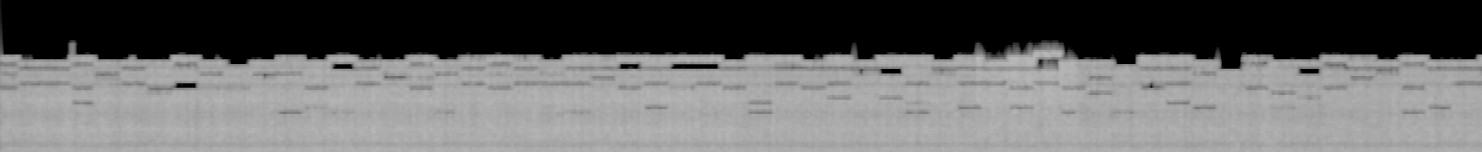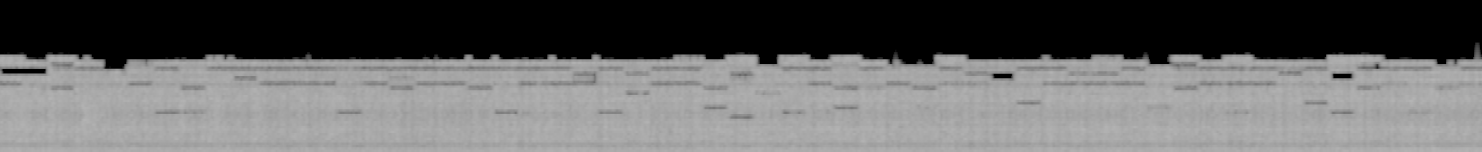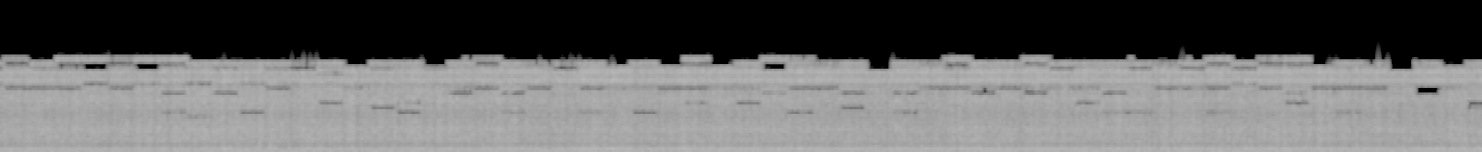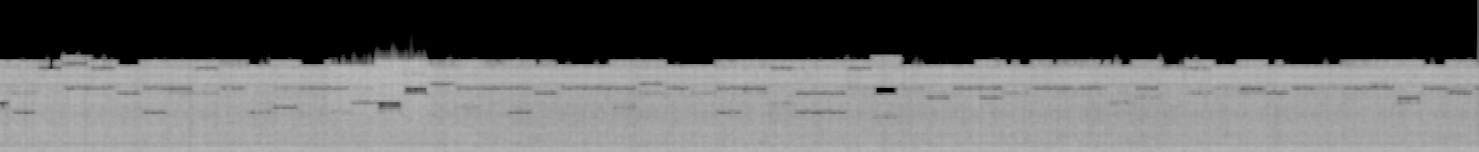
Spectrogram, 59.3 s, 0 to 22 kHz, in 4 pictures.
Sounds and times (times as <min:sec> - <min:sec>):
Vehicle: 0:00.0 - 0:59.2.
